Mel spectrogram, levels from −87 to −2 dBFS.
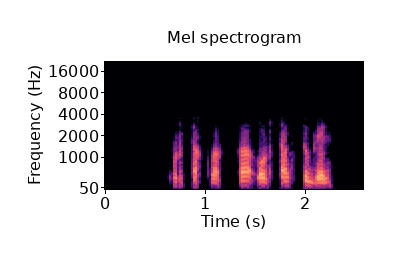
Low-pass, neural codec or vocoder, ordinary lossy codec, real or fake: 3.6 kHz; vocoder, 22.05 kHz, 80 mel bands, WaveNeXt; Opus, 64 kbps; fake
